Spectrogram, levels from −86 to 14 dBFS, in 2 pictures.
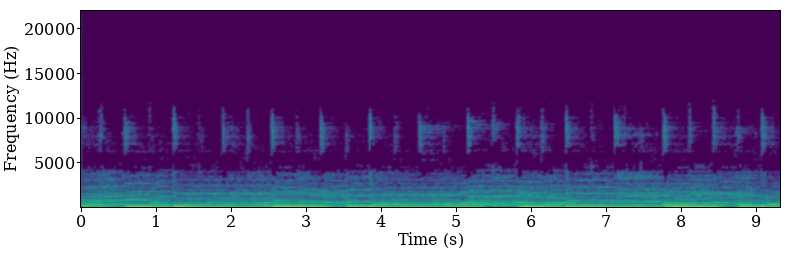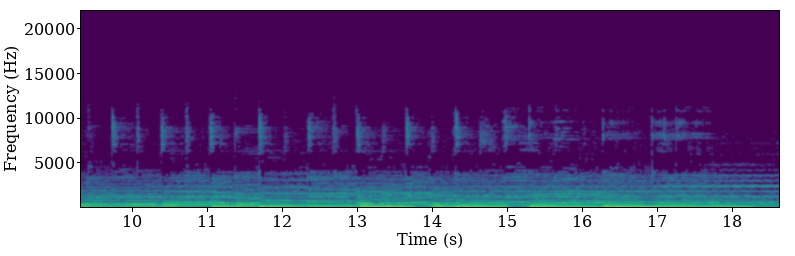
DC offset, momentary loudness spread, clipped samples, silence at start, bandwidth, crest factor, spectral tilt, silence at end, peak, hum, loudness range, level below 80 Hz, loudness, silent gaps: under 0.1%; 7 LU; under 0.1%; 0 s; 10.5 kHz; 14 dB; -8.5 dB/octave; 0 s; 0 dBFS; none; 2 LU; -22 dBFS; -17 LUFS; none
